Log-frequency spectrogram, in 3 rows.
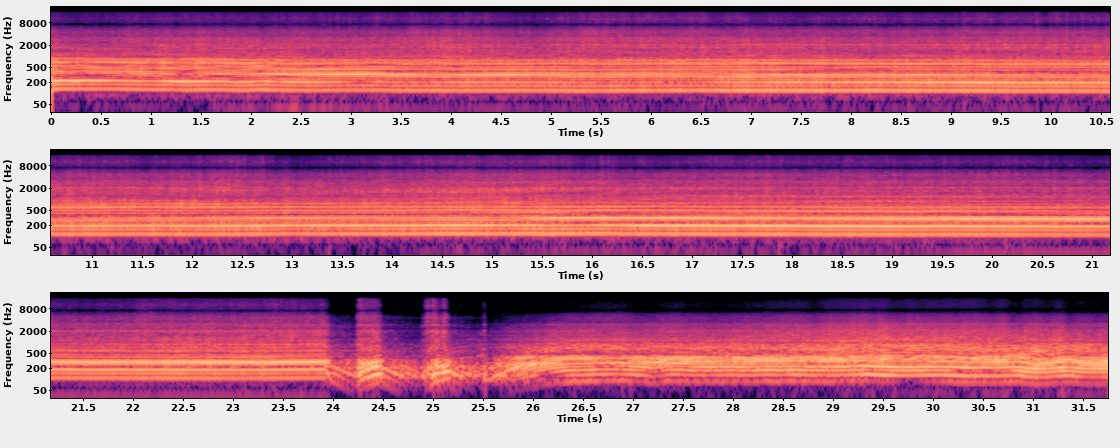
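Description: Pickup truck engine running hard at steady revs as the truck churns through a deep mud pit. About 24 seconds in, the revs drop sharply and climb back twice before holding steady again.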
